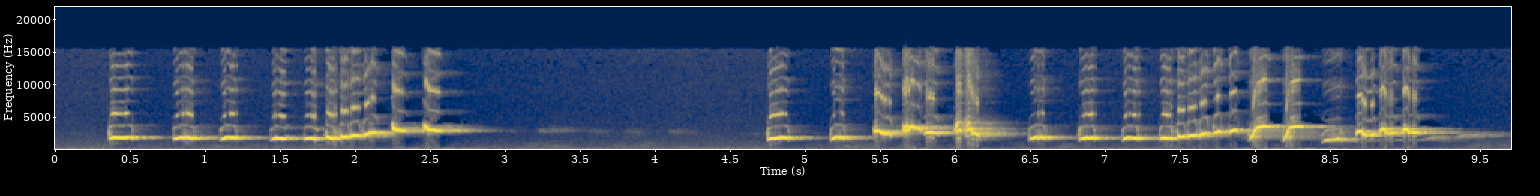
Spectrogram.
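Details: Orange-headed thrush (Geokichla citrina), song: used to stimulate other birds to sing.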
